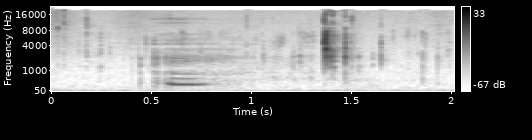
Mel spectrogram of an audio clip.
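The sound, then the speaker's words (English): A soft, low hummed moan gives way to a single short, wet lip smack, a quiet mouth sound over faint background hiss with no words spoken. “Don't stop kissing me.”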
